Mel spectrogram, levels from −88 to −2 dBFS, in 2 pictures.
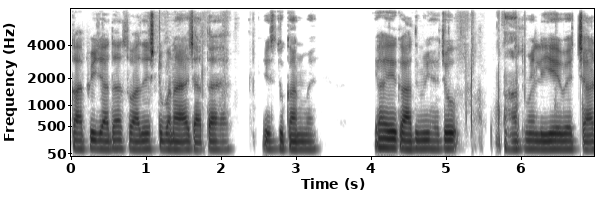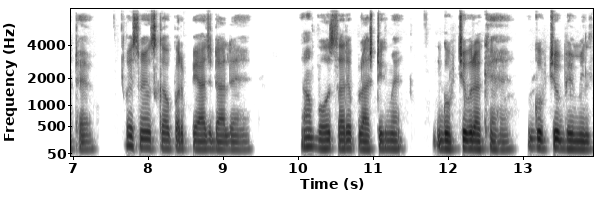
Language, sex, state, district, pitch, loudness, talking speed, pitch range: Hindi, male, Bihar, Jahanabad, 120 Hz, -18 LUFS, 170 wpm, 115-125 Hz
